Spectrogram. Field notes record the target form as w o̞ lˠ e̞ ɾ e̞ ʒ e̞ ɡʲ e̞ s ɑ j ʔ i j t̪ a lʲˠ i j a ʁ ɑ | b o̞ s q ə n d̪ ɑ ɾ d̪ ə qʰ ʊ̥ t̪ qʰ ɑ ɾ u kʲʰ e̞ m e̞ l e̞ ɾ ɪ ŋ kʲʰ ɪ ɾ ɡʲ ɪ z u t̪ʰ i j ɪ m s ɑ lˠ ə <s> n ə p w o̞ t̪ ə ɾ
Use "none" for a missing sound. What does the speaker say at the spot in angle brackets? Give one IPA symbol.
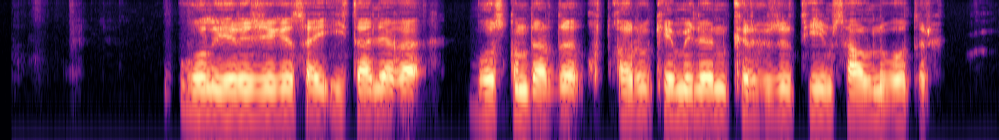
none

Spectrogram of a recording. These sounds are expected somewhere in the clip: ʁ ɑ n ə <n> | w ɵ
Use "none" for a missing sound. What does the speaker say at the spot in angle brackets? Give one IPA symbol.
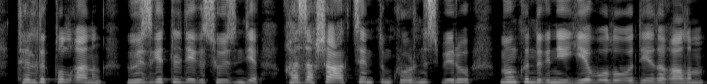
ɴ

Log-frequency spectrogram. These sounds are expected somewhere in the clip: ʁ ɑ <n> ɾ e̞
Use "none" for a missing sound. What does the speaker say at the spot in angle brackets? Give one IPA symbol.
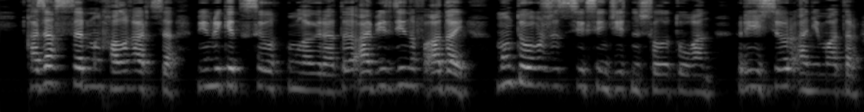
n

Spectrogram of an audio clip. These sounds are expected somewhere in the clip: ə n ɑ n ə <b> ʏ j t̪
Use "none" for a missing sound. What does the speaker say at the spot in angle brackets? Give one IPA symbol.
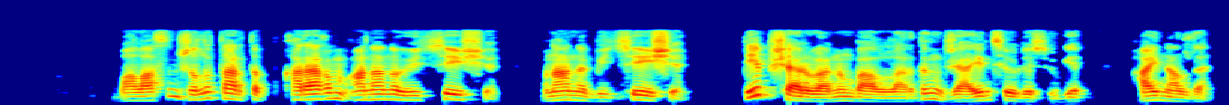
b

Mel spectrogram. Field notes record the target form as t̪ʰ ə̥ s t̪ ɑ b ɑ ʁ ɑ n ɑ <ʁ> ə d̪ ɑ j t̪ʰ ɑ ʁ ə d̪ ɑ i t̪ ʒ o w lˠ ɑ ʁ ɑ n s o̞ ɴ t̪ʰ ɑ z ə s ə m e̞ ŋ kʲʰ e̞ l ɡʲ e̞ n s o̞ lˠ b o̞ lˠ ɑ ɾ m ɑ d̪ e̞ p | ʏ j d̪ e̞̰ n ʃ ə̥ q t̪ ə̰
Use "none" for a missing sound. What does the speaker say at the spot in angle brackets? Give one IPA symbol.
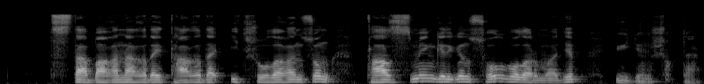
ʁ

